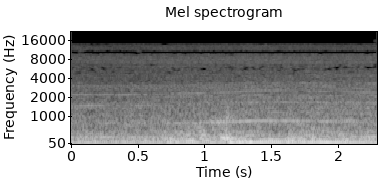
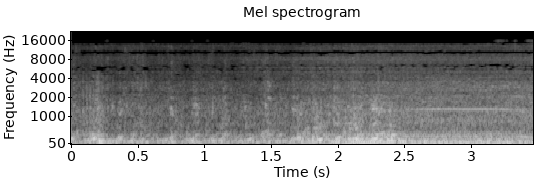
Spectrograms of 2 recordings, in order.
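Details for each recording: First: Jasper 4.3 V6 boat engine on a load test; the carburetor acted up slightly earlier. A deep, steady drone climbs as throttle comes up, pulling evenly with no misses or knocks, oil pressure 120: normal running under load. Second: Boat with rebuilt Jasper 4.3 engine on a load test in gear, throttle brought up slowly; deep uneven rumble that stumbles rather than picking up cleanly, suspected carburetor acting up: stumble on acceleration.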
